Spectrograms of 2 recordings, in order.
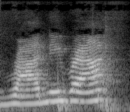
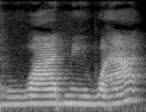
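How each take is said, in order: First: Both names begin with a clear R sound. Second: Both names begin with a W sound. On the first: The speaker calls it right. "instead of saying his name is Rodney Rat" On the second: The speaker calls it wrong. "he always says Wadney Wat, like a wah wah instead of a er er"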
